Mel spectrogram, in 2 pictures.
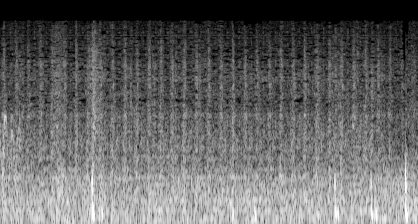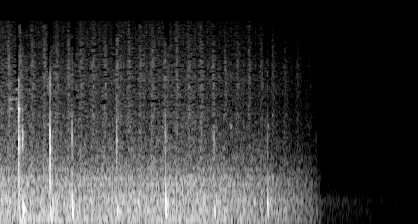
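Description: Light footsteps tap across a floor.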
